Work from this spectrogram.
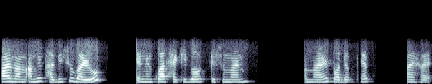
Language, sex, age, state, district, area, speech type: Assamese, female, 18-30, Assam, Udalguri, rural, conversation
